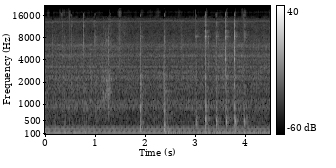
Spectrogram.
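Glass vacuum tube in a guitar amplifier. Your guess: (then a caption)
Microphonic. Tapping on a 6V6 glass power vacuum tube in a Gibson BR-6 tube guitar practice amp produces small clicking responses through the speaker over a steady low hum near 120 Hz. The tube is slightly microphonic, a mild fault that is not bad since the tubes are probably original.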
